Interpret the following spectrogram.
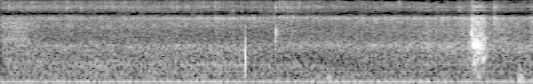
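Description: A steady low hum with a faint hiss behind it, a light click about two seconds in, and a brief rustle near the end.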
